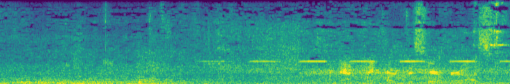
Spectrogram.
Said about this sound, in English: Out here at the Maricopa Elections Office, more Penske trucks coming in, apparently delivering ballots.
